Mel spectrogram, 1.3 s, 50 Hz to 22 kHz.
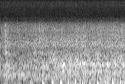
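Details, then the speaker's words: Royal Enfield Standard 350 on a mileage test, running out of petrol at 68,169 on the odometer; the single-cylinder beat stumbles with dropped firing pulses, a fuel-starvation misfire, just before it stalls. "അതാ missing വന്നിട്ടുണ്ട്, missing വന്നിട്ടുണ്ട് കേട്ടോ. വണ്ടി ഇപ്പോൾ നിൽക്കും."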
